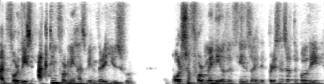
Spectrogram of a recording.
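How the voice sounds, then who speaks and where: A man's somewhat breathy, fairly high-pitched voice with a dark, mellow tone, ordinary pitch variation and a very fast pace. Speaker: orchestra conductor. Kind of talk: interview. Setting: video call.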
